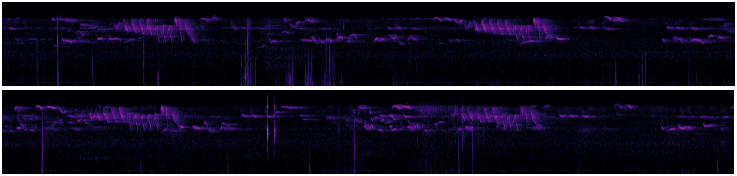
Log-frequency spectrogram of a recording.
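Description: Songbirds singing: a rapid run of high notes that repeats about every seven seconds, with scattered chirps between. There is one sharp click about two-thirds of the way through.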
